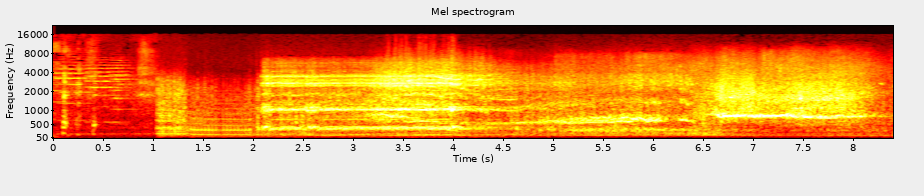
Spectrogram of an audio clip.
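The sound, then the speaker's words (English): Tires squeal in long, high-pitched skids through a series of sharp turns, loud, with a car engine roaring underneath and the screech rising and shifting in pitch. “That is a great car, man. Fuck, it handles great, man. Left, right is great. Brakes stop on a fucking dime.”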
